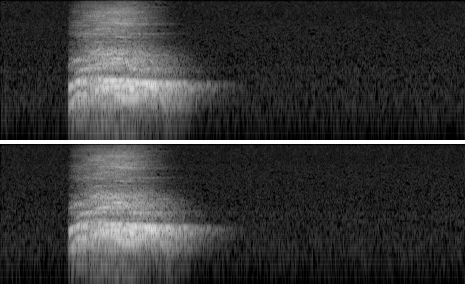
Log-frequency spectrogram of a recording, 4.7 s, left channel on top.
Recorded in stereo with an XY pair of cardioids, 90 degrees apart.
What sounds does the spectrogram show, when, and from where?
0.7 s breathing: 45° left, 2 m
